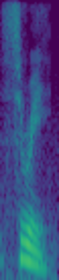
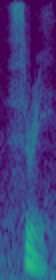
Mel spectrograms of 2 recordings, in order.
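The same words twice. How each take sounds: First: The word begins with a th sound. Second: The word begins with an s sound. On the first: The speaker calls it right. "three여야 되는 게" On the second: The speaker calls it wrong. "S 발음이 나버리니까"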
